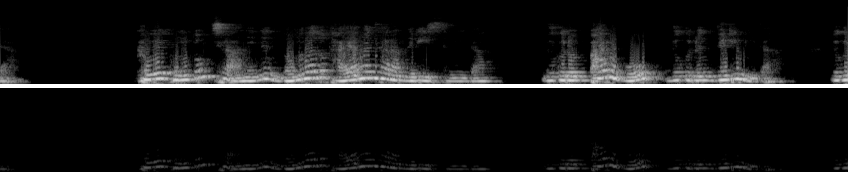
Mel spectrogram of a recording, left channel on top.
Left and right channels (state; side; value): quieter; right; 38.1 dB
